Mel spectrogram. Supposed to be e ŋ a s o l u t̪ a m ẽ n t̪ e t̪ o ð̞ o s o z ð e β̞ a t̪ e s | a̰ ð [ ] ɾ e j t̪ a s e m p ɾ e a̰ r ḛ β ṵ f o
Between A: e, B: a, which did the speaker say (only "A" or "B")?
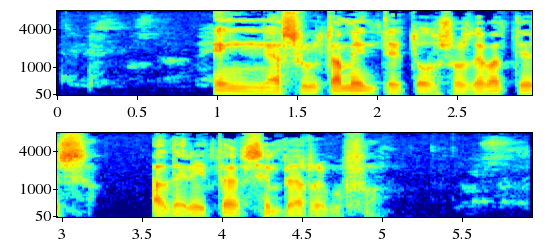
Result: A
